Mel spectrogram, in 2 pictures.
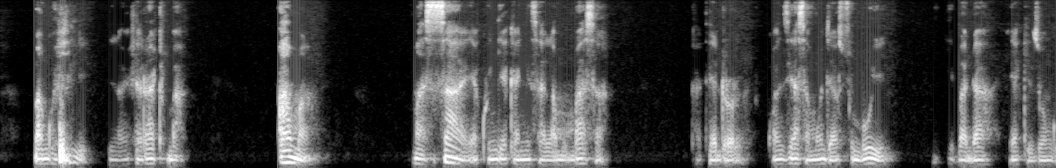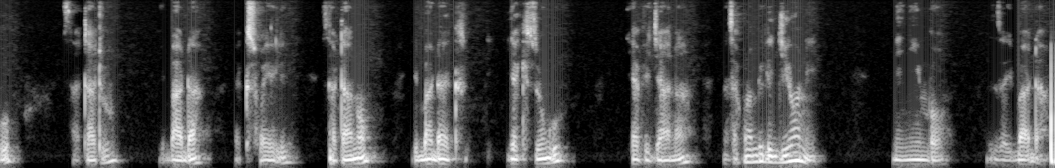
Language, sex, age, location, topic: Swahili, male, 25-35, Mombasa, government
